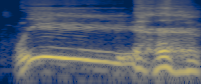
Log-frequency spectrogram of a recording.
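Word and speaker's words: Wie: is w-e-i pronounced way how is her last name pronounced wee like that you know uh my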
